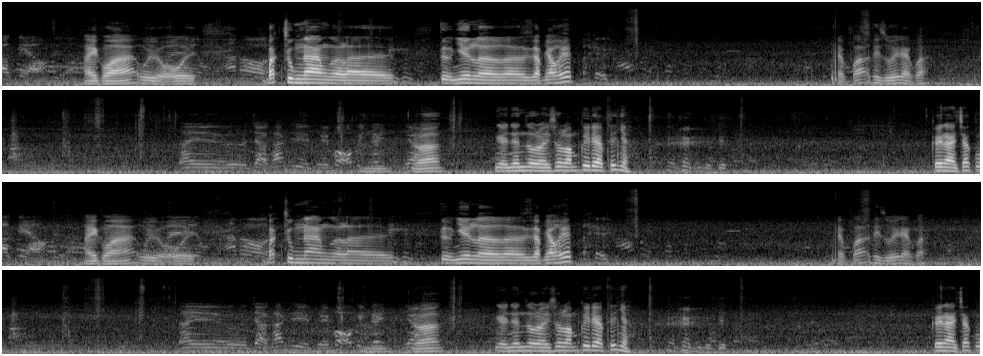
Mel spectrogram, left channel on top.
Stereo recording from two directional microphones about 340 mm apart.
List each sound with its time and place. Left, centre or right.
0.7 s speech: centre
8.4 s speech: centre
11.6 s a sound: centre
13.1 s speech: centre
19.0 s speech: centre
